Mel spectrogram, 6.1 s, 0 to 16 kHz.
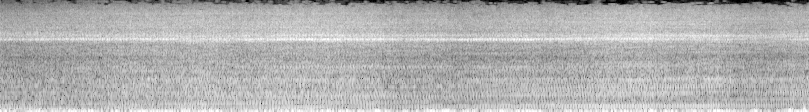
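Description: Honda CB500X's parallel-twin engine pulling hard in one gear as the motorcycle accelerates from about 20 to 40 mph, its pitch rising steadily, over a low wind rumble.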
